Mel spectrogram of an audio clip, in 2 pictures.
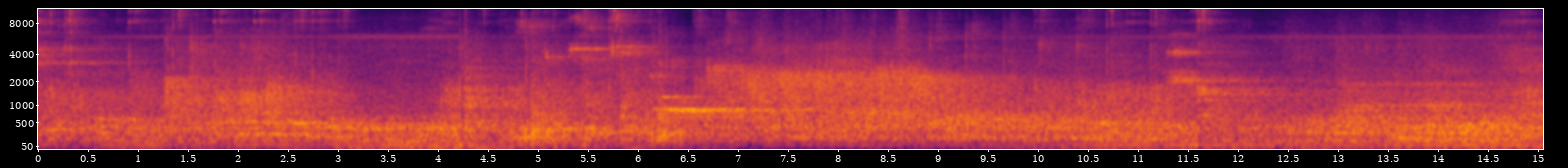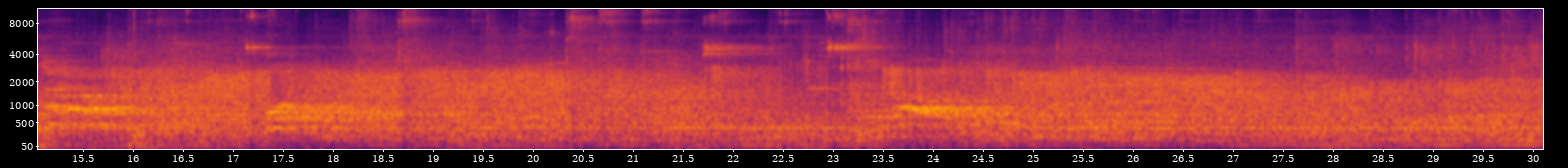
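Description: Table tennis rallies: the ball clicking off the paddles and bouncing on the table, heard in a large echoing hall over a steady background of voices.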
